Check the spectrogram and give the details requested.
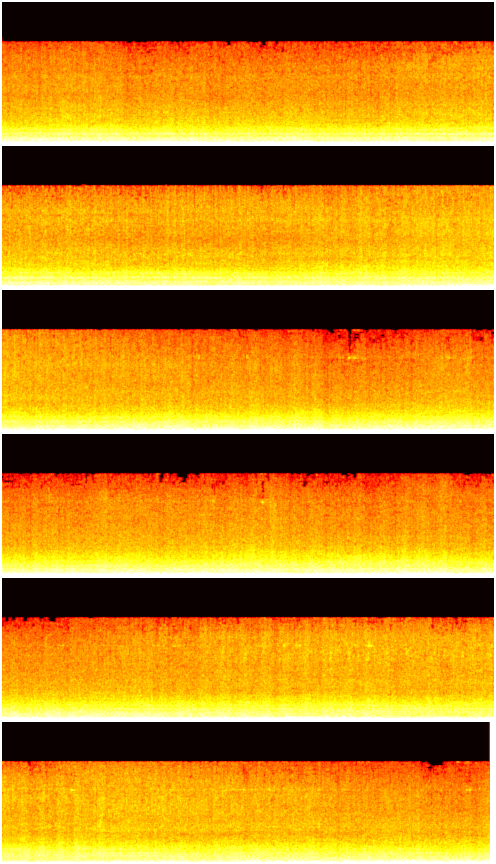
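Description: Steady low rumble of a diesel train's engine, running on without a break.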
